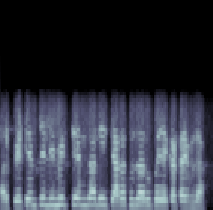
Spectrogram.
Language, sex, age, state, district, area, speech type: Marathi, male, 18-30, Maharashtra, Hingoli, urban, conversation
